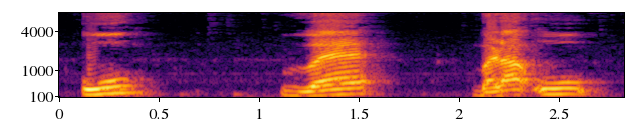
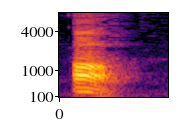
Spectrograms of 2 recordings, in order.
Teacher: उ, व, उ तीनों तो ओष्ठ वर्ण है, लेकिन आ ये ओष्ठ वर्ण नहीं है, ये कंठ का वर्ण है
